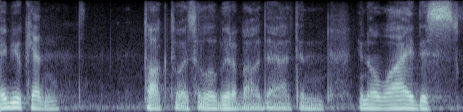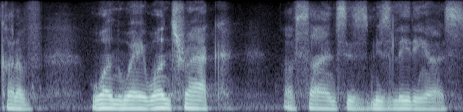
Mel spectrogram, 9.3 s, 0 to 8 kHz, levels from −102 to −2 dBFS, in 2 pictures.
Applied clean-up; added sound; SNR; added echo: none; none; none; none.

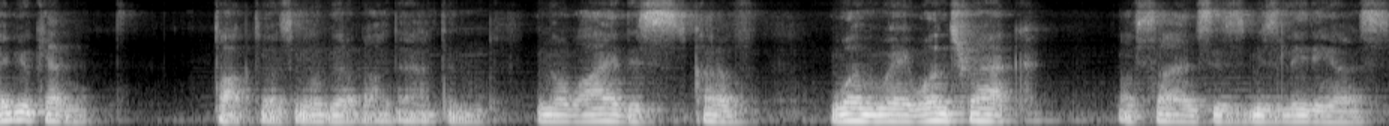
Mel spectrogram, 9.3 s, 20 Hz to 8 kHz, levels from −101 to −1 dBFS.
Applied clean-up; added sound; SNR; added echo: neural separator model SepFormer DNS4.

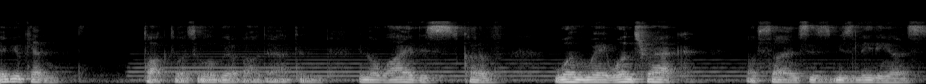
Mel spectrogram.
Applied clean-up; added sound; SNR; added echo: none; Wind instrument, woodwind instrument; 17 dB; reverberation time 0.5 s.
